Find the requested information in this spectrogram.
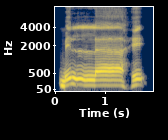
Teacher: ഹ എന്ന് പറയുന്ന തൊണ്ടയുടെ താഴ്ഭാഗത്ത് നിന്നാണ് ഉച്ചരിക്കേണ്ടത്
